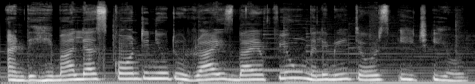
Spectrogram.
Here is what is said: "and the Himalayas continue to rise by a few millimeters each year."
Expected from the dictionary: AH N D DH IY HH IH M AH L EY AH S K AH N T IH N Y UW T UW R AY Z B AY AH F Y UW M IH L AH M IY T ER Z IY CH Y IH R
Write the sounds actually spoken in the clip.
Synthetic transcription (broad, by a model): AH N D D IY HH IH M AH L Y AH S K AH N T IH N Y UW T UW R AY Z B AY AH F Y UW M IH L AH M IY T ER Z IY CH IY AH R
